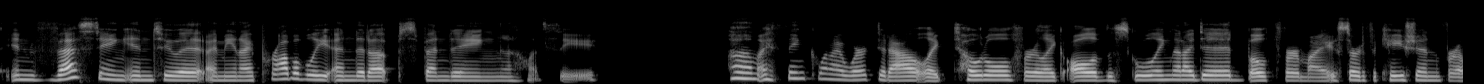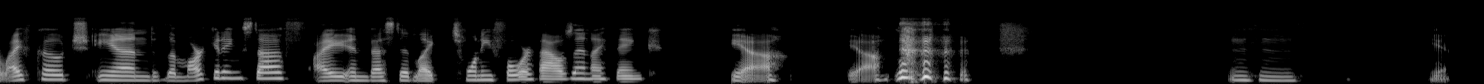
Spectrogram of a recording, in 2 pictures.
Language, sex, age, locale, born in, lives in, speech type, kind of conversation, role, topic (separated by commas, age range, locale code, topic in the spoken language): English, female, 25-29, en-US, United States, United States, conversation, advice, user, How can I make a decision after a major life change?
